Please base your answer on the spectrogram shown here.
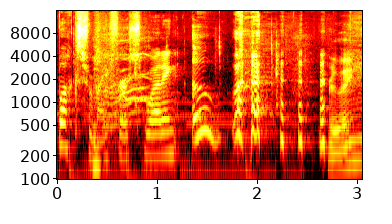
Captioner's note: chuckles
